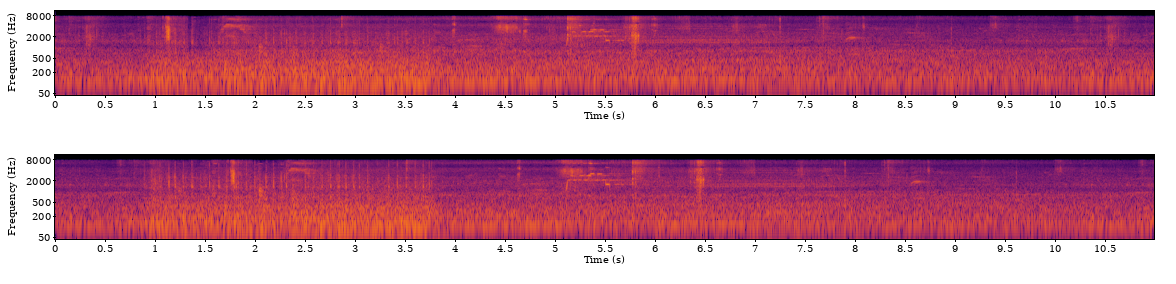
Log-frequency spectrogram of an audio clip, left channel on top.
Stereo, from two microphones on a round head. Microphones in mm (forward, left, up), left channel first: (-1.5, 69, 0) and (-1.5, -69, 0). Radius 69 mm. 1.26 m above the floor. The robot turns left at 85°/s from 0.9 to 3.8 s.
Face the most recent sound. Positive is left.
turn(degrees=-85)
